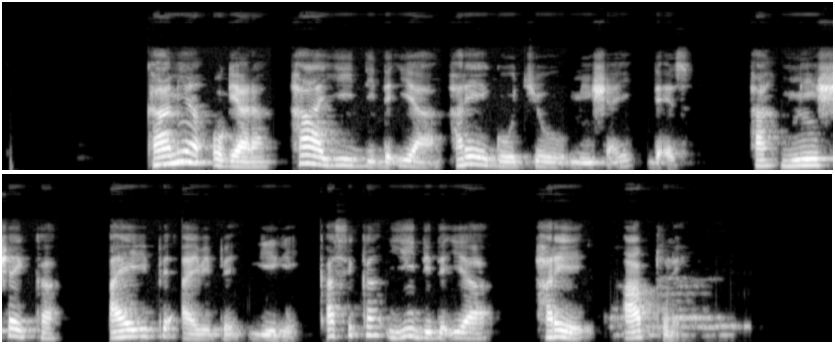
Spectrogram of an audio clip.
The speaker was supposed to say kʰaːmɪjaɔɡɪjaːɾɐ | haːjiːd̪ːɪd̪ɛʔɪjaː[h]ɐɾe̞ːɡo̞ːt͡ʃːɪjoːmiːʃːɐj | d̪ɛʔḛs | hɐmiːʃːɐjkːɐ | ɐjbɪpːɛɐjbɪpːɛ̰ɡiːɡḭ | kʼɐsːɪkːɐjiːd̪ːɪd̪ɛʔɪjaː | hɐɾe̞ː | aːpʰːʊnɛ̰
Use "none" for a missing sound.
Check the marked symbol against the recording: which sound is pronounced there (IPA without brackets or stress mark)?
h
